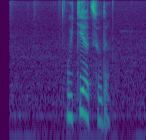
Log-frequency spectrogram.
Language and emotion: Russian, angry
